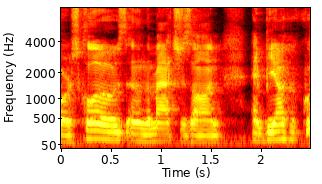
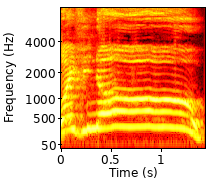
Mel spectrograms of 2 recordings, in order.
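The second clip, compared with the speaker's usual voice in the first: put-on yell, much higher and louder; 7 dB louder than usual. Speaker recalls friends behind them during a match, retelling friends' yelling. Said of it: "were yelling".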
